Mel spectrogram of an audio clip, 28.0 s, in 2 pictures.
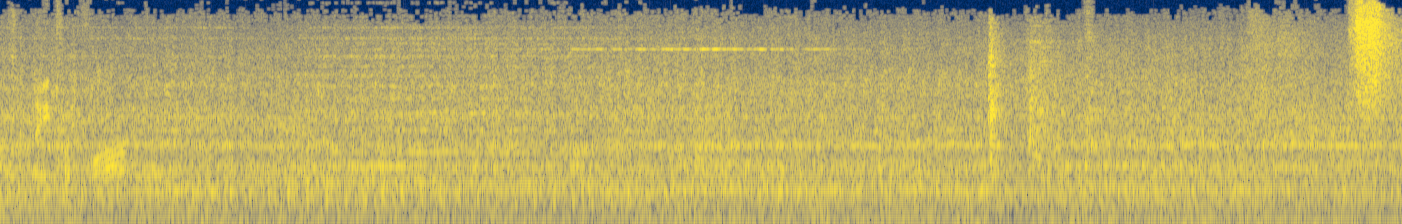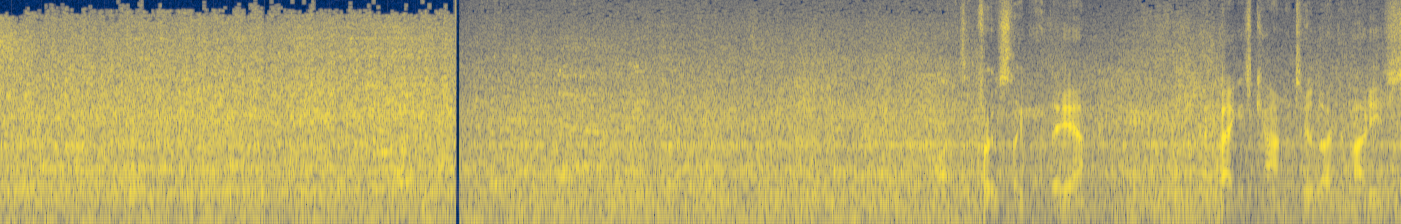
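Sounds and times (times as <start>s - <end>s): train engine and wheels rumbling: 0.0s - 28.0s
short hiss of air: 13.5s - 14.1s.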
